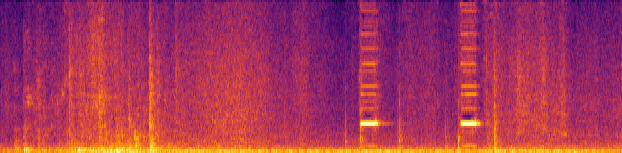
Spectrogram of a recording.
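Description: Schindler elevator car: a steady low hum sets in after about two seconds, and two short electronic beeps about a second apart come near the middle, the car's arrival signal as the doors start to open.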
